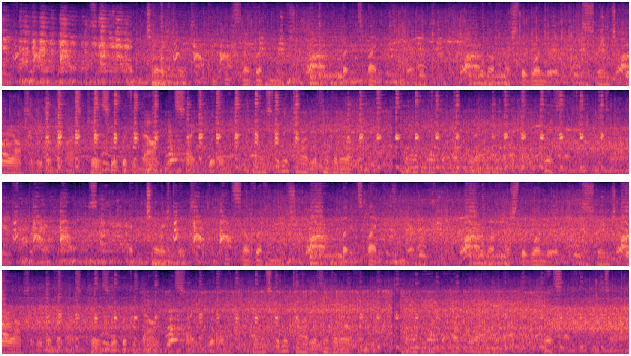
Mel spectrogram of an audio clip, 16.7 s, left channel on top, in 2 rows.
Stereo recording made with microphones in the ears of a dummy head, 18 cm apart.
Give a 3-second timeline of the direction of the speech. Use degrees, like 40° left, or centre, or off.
30° right, 20° right, centre, 20° left, 20° right, 20° right.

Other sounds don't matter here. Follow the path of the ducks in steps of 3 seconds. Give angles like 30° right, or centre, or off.
70° left, 10° left, centre, 60° left, 80° left, 80° left.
